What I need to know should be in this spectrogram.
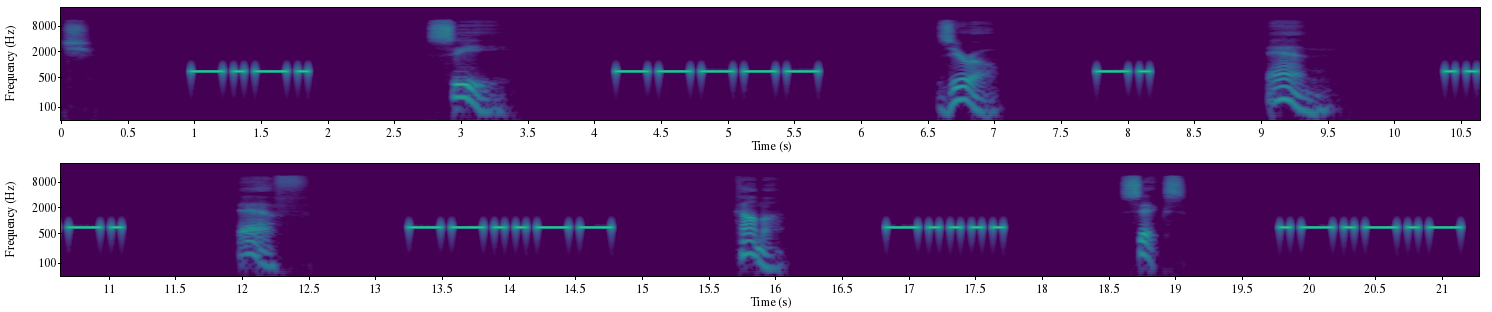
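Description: Morse code beeps come in short, quick bursts.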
